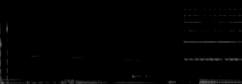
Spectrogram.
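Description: A telephone rings in the Golden Idol video game, its bright electronic ring cutting in near the end after soft musical tones, with no talk.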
